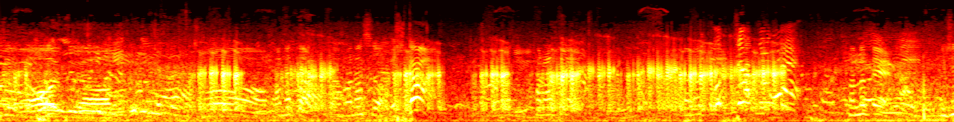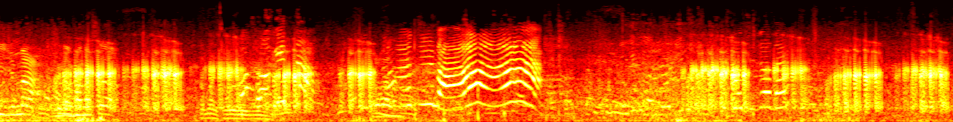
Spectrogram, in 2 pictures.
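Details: Frog calling at a lantern festival in Nowon, Seoul, Korea, its cheeks puffing as if about to burst: rapid pulsed rasping croaks in dense bursts, almost continuous throughout, over lively crowd chatter and voices nearby.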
